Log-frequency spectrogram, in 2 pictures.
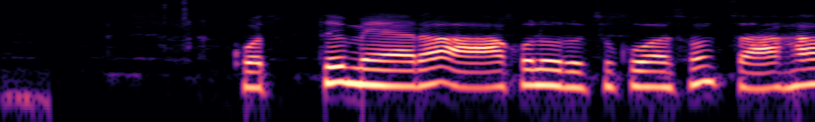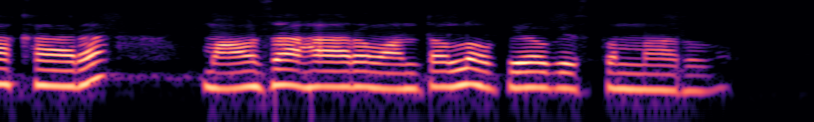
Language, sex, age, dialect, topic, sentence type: Telugu, male, 36-40, Utterandhra, agriculture, statement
